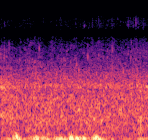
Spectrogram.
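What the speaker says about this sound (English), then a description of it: "A big little waterfall here." A small mountain waterfall along the Athabasca Pass trail after rain gives a faint, distant, steady rush and gurgle of water, alone and without voices.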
